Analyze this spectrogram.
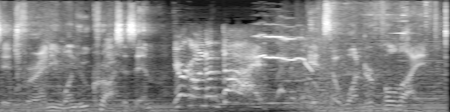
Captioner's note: screams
